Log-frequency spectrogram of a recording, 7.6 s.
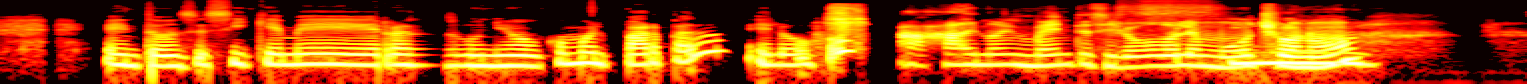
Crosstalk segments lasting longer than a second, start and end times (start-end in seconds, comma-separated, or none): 5.5-6.8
